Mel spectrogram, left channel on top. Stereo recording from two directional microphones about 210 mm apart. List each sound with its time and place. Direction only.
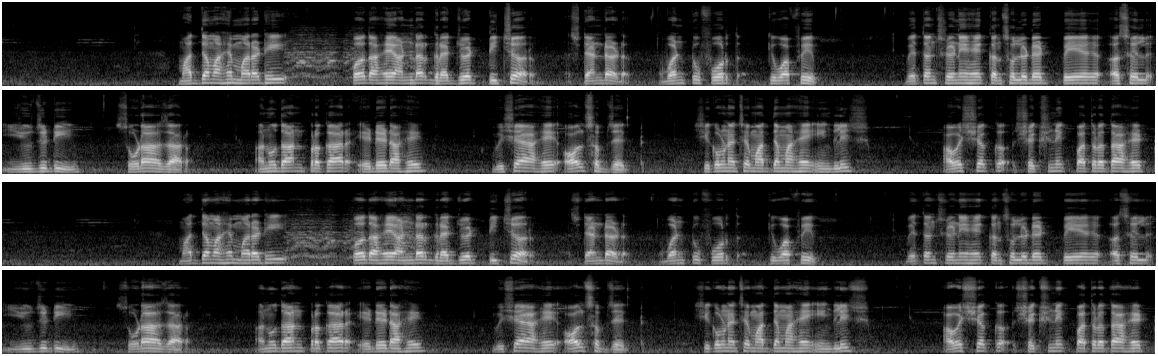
1.7 s speech: 25° left (ahead or behind); by 23.0 s 10° left (ahead or behind)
